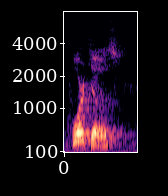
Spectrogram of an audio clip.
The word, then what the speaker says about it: quartos: Quartos.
